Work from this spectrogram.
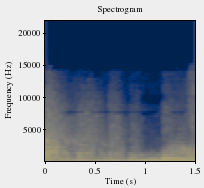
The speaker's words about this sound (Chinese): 我在数打雷和闪电之间的间隔是几秒。说一句大象要花一秒钟的时间，总共是八秒。那么也就是说，现在暴雨距离我们只有八英里远了。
